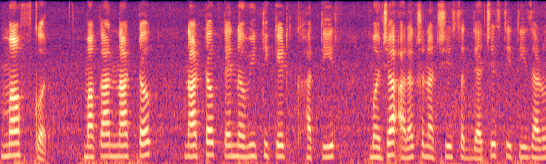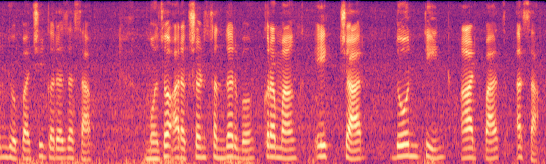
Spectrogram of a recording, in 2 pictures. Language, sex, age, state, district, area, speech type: Goan Konkani, female, 30-45, Goa, Salcete, urban, read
